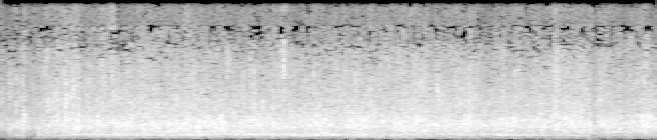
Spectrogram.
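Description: A studio audience applauds to welcome the four players of a comedy panel game. The clapping is steady and dense and holds at an even level for about four seconds.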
